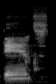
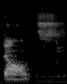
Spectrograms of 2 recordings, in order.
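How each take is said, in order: First: The word has a North American flat vowel. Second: The word has a British broad vowel. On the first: "we say dance" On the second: "they say dance"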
